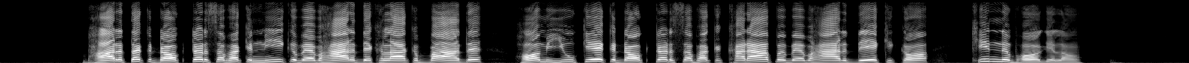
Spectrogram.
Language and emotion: Maithili, disgusted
